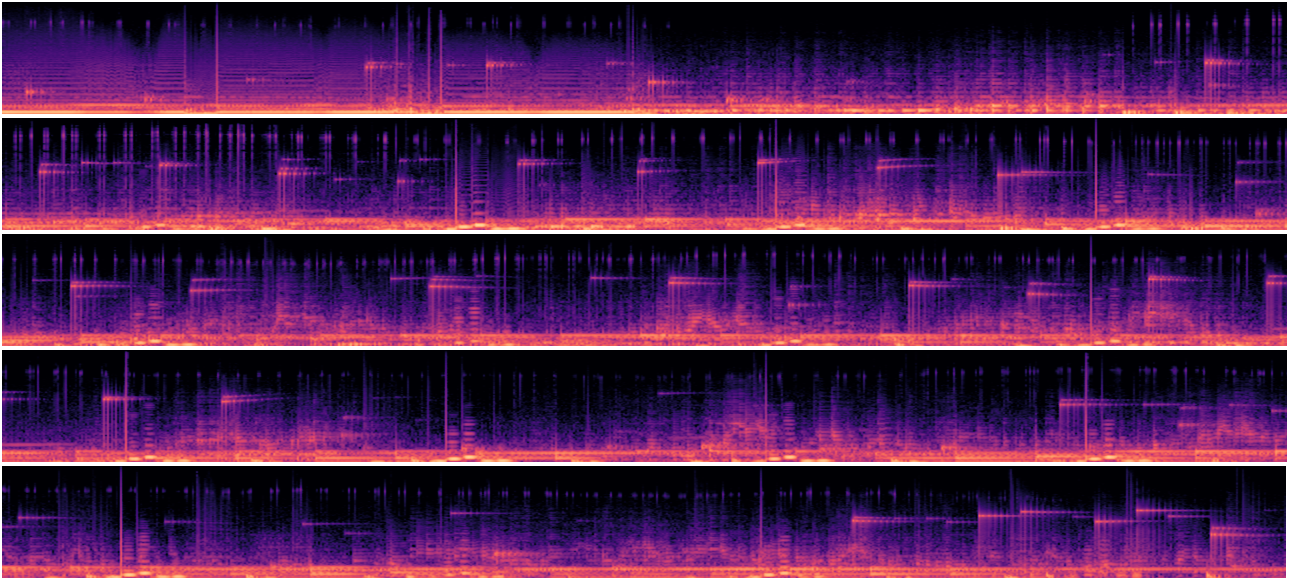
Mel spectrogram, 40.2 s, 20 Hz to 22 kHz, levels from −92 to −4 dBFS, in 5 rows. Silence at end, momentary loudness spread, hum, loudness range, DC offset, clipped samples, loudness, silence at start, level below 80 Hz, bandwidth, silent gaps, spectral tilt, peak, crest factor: 0 s; 10 LU; none; 6 LU; under 0.1%; under 0.1%; -26 LUFS; 0 s; -32 dBFS; 13.5 kHz; none; -8.5 dB/octave; -8 dBFS; 16 dB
